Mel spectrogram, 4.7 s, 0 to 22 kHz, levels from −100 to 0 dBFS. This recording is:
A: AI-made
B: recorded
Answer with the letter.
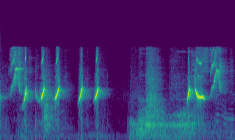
B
